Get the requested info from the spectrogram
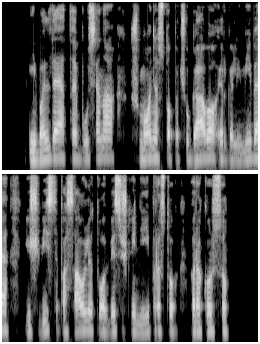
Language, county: Lithuanian, Klaipėda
